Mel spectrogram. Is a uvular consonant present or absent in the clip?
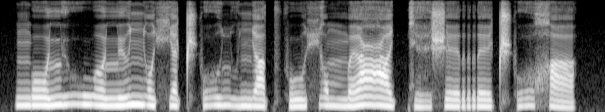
present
